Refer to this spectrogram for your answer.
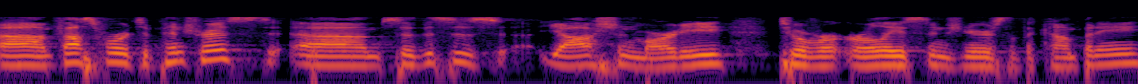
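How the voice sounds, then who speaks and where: A man's fairly high voice with an American accent, fairly quick and with ordinary pitch variation, against a quiet background. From New Jersey, US. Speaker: engineering leader. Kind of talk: conference talk. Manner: frequent filler words. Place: hall.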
